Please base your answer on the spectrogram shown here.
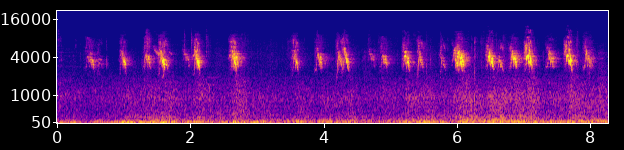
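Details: A crowd of house sparrows feeding at a busy garden feeder: sharp, high chirps and cheeps, overlapping and repeating in quick irregular bursts, almost two per second, against faint low background rumble.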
